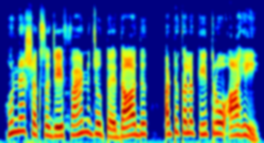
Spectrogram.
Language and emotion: Sindhi, neutral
